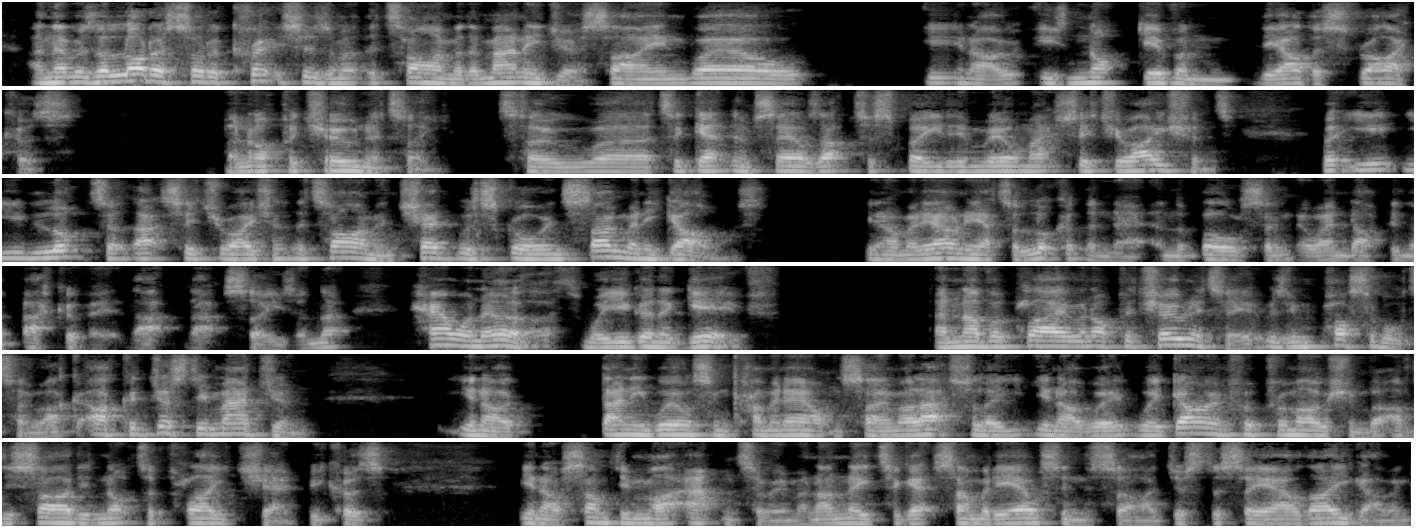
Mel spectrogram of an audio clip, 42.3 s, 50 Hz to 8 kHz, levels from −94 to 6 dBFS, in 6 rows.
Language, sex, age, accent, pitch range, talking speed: English, male, 50-69, British, 120-145 Hz, 215 wpm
